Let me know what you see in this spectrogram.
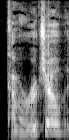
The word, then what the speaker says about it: Kamurocho: Kamurocho. Is that how you say it? – Close enough.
